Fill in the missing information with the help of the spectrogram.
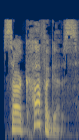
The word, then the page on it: sarcophagous: British English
